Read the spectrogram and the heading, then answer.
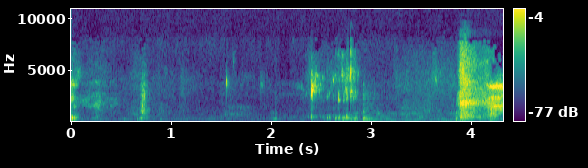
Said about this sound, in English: Hey, my hamster's trying to chew its way out.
